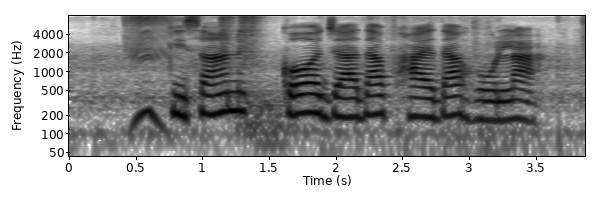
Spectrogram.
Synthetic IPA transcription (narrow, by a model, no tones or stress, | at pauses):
kɪsaːnkoːd͡ʒjaːd̪apʰaːjd̪aɦoːlaː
